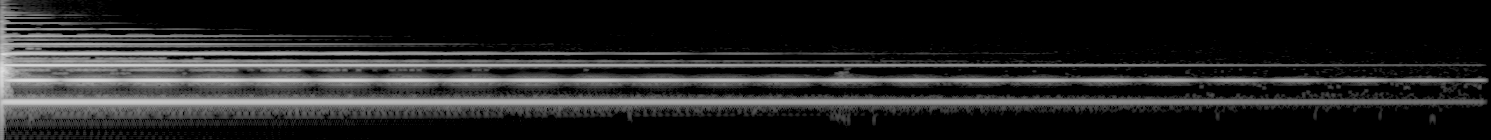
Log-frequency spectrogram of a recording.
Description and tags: Singing Bowl Male Frequency
Tibetan singing bowl struck with soft mallet to sound male frequency.
Low cut for ya n all.
Rode NTK mic as per usual.
Namaste!
bell, bowl, buddhist, fx, meditate, meditation, monk, ohm, overtone, sine, sing, singing, tibetan, undertone, yoga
